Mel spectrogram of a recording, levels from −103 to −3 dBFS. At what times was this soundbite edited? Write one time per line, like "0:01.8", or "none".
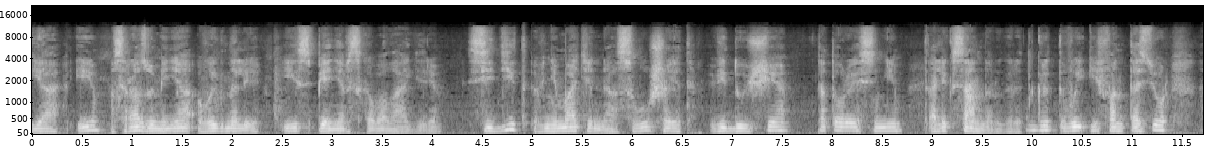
0:08.9
0:09.9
